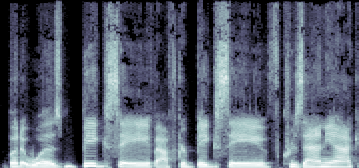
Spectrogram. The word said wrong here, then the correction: Krzyzaniak: am I saying her name right? – Krzyzaniak, yeah.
